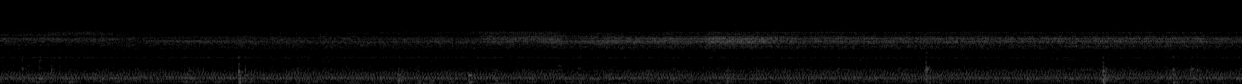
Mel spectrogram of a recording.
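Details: Unitra Eltra Ania MOT-711 long/medium-wave radio with aged, dried-out capacitors: steady, even hiss across the band with no station or voice coming through; nothing received.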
